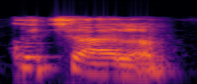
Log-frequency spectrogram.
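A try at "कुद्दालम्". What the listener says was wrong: No, This is a double dakara. Kuddalam.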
